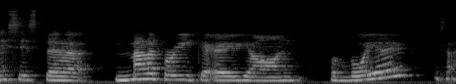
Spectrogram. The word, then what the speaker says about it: Arroyo: So I bought 3 skeins, and this is the Malabrigo yarn Arroyo, is that how you pronounce it?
